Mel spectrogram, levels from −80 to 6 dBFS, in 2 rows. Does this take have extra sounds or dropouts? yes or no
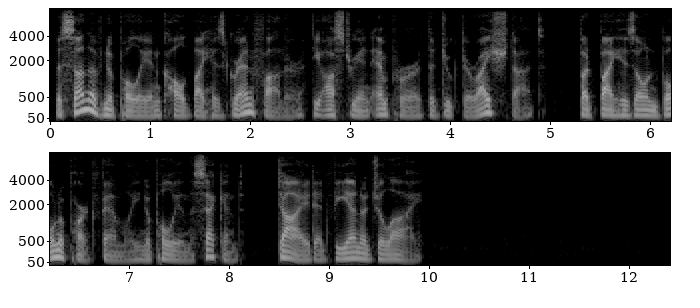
no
